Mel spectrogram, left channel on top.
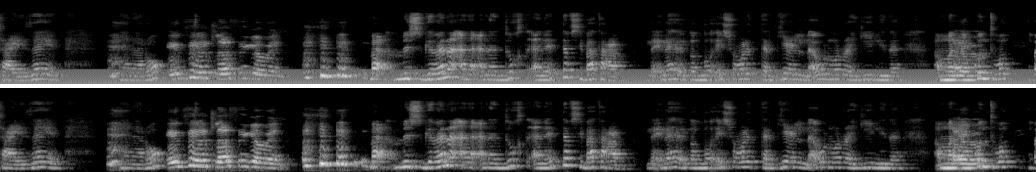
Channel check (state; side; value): noise; left; hum, 8 dB below the sound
